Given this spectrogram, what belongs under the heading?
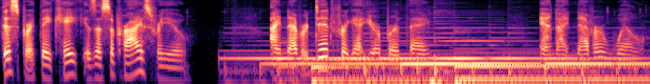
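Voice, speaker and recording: A narrator voicing a motherly female bear, gently teasing and reassuring, in a children's storybook. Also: mid-range voice, fairly even intonation, slow, pauses often, loud music behind the voice. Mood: loving. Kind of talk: children's storybook character reading.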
